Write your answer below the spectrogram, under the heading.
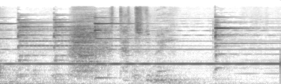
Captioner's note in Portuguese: ofegante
